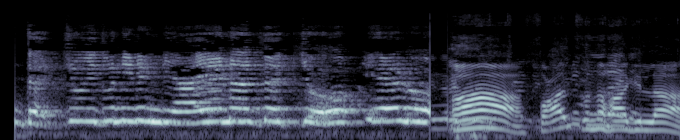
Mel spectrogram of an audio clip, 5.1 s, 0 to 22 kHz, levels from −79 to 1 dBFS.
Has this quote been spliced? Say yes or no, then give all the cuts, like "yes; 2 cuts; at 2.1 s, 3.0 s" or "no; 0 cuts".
yes; 1 cut; at 3.3 s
